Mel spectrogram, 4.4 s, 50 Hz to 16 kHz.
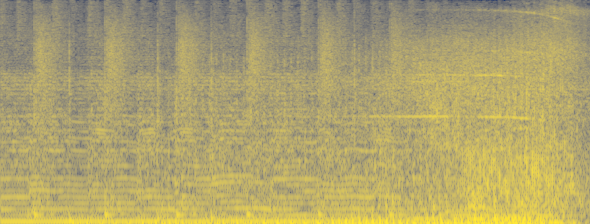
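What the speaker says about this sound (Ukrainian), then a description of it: "а гелікоптер іде нижче за рівень цих дерев" An Mi-8 helicopter flies low below tree level, its rotor beating in a rapid, rhythmic chop that grows louder and nearer before fading slightly at the end.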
